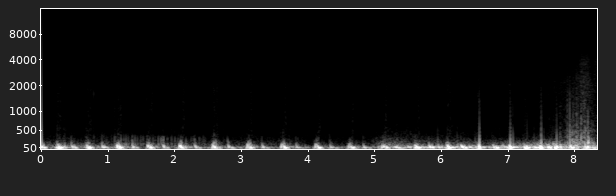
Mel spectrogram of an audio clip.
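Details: Simulated fast irregular heartbeat sound effect depicting sickness: rapid beat near 130 a minute with unevenly spaced low thumps.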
